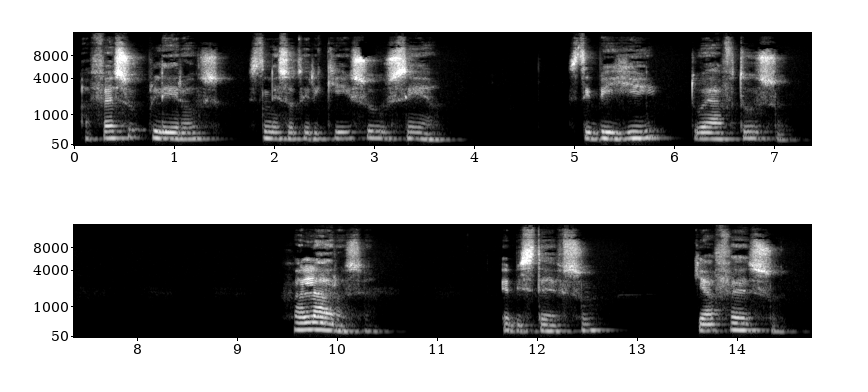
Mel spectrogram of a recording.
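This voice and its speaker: A woman guides a meditation in a calm, soothing, measured way, leaving pauses between phrases. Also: fairly low pitch. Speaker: yoga nidra meditation guide.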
